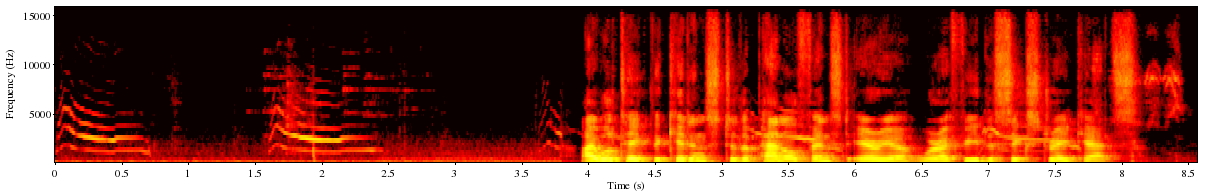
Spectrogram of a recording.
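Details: Abandoned stray kitten that survived two days in -11°C snow without food or shelter before rescue: two drawn-out, falling meows in the first half, then loud human speech takes over.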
